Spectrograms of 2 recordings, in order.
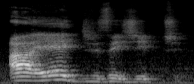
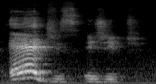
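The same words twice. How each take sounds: First: Aedes begins with an 'ai' sound. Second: Aedes begins with an 'e' sound. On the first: The speaker calls it wrong. "Não é o mosquito da AIDS do Egito" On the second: The speaker calls it right. "O mosquito é Aedes aegypti"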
